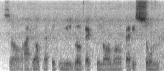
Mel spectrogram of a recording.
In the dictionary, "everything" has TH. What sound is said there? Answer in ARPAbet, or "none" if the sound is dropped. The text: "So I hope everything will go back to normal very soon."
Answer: T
